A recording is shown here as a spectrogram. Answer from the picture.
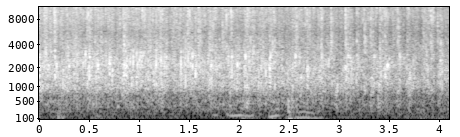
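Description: Audience applauding, fairly faint, dying down a little near the end.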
